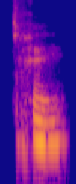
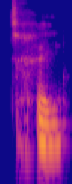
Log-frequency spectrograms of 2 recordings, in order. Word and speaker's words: très: And the R in French isn't a r sound. It's a it's kind of a little sound in the back of your throat where you push your tongue, the back of your tongue. You want to push the back of your tongue or close your throat a little bit so that it just lets air through and it comes out.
